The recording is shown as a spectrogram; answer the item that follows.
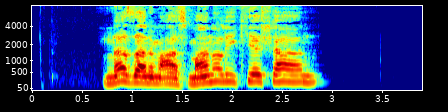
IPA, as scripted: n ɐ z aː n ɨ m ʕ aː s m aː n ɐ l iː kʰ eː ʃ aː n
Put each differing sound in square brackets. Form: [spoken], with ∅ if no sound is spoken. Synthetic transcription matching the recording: n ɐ z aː n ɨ m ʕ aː s m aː n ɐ l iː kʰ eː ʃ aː n

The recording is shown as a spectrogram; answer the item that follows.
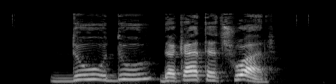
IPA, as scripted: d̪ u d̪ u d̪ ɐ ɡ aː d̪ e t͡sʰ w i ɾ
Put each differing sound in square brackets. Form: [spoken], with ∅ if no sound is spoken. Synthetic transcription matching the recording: d̪ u d̪ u d̪ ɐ [k] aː [t̪] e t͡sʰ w [a] ɾ

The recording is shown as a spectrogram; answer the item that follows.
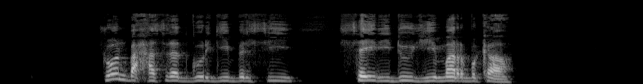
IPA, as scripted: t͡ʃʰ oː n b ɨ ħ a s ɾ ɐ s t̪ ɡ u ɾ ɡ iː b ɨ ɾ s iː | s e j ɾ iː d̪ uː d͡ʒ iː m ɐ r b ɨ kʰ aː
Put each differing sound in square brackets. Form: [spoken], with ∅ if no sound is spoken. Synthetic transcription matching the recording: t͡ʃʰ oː n b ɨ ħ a s ɾ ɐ [∅] t̪ ɡ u ɾ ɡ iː b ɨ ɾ s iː | s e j ɾ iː d̪ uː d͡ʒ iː m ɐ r b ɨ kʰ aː

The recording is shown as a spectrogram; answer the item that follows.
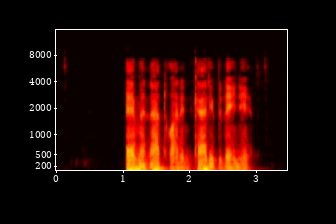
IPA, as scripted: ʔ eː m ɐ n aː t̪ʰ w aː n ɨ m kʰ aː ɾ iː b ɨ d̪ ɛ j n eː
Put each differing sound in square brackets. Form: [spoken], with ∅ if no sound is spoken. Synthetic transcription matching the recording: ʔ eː m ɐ n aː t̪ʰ w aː n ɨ [n] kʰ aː ɾ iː b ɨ d̪ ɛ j n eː

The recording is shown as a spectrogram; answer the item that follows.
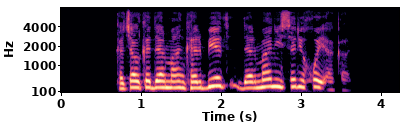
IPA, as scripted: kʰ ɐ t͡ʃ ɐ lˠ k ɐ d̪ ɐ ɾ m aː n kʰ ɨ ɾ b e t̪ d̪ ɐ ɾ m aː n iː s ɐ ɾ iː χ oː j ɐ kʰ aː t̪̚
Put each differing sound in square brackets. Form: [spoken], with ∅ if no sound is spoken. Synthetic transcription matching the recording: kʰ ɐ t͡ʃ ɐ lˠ k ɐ d̪ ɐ ɾ m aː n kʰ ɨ ɾ b e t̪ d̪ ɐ ɾ m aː n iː s ɐ ɾ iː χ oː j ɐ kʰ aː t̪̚

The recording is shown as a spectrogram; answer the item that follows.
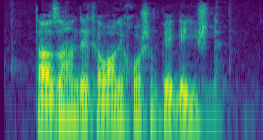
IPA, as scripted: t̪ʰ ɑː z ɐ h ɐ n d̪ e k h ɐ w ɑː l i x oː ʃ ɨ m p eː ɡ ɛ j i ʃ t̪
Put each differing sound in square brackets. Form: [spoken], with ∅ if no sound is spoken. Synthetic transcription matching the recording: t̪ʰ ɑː z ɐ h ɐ n d̪ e k h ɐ w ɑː l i x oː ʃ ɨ m p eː ɡ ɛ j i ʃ t̪

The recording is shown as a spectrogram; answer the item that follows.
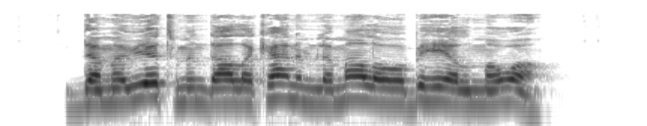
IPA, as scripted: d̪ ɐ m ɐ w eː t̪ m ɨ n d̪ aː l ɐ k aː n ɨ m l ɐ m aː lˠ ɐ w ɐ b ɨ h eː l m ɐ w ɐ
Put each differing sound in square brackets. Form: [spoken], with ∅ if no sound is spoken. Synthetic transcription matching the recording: d̪ ɐ m ɐ w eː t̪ m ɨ n d̪ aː l ɐ k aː n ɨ m l ɐ m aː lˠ ɐ w ɐ b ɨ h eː l m ɐ w ɐ

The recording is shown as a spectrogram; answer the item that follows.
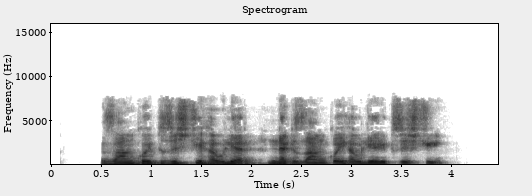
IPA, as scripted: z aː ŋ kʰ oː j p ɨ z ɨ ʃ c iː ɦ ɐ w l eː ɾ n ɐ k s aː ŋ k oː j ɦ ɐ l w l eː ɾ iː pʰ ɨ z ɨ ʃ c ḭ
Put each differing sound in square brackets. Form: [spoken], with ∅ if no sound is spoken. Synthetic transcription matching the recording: z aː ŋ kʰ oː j p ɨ z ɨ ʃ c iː ɦ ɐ w l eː ɾ n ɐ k [z] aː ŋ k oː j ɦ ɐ [∅] w l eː ɾ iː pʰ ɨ z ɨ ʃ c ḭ

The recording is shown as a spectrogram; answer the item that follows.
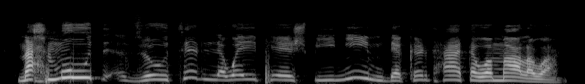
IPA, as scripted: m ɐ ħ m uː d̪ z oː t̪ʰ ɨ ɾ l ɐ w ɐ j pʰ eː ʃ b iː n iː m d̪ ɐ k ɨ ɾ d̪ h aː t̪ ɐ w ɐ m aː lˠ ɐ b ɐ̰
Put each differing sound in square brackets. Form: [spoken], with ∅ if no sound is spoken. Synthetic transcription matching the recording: m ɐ ħ m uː d̪ z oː t̪ʰ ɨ ɾ l ɐ w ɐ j pʰ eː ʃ b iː n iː m d̪ ɐ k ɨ ɾ d̪ h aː t̪ ɐ w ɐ m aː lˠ ɐ [w] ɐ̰

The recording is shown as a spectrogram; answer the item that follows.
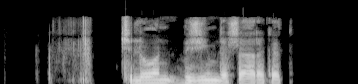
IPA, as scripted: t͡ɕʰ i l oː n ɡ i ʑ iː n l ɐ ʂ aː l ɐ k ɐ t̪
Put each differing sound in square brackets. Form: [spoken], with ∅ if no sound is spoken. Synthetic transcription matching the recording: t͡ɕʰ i l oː n [b] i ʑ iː [m] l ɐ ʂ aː [ɾ] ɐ k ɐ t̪

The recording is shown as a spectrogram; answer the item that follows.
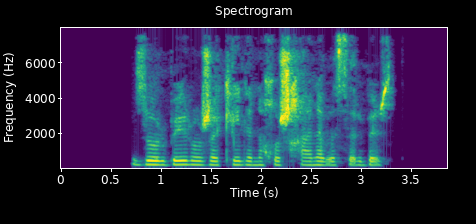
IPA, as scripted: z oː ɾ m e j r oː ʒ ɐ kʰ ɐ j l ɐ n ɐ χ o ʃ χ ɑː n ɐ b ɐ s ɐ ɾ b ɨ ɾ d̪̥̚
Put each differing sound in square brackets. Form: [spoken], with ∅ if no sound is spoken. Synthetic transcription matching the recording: z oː ɾ [b] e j r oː ʒ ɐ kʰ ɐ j l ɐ n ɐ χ o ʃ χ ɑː n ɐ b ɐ s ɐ ɾ b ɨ ɾ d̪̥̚

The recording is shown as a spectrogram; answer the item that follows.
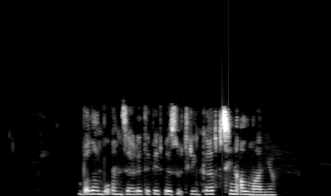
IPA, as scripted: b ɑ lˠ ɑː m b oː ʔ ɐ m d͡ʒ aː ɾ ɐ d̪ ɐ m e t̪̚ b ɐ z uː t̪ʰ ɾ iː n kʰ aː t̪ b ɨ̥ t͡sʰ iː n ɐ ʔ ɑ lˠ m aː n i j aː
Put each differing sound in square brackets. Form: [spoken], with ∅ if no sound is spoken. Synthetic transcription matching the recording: b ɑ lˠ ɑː m b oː ʔ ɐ m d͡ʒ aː ɾ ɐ d̪ ɐ [b] e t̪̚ b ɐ z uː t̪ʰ ɾ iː n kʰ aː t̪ b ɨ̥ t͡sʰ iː n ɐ ʔ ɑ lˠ m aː n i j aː

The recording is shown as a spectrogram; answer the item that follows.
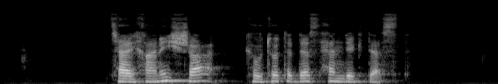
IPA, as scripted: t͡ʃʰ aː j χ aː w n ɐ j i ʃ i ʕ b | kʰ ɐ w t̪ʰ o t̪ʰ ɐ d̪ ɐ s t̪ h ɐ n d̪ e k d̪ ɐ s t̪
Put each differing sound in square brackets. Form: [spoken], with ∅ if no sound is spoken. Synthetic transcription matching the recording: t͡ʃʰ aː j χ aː [∅] n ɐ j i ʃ [a] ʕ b | kʰ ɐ w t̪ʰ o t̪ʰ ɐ d̪ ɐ s t̪ h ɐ n d̪ e k d̪ ɐ s t̪

